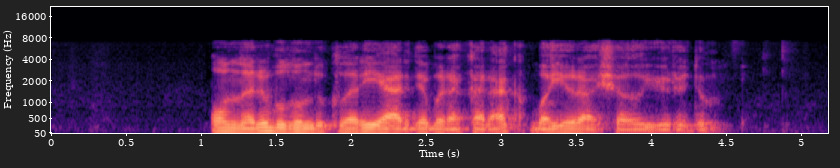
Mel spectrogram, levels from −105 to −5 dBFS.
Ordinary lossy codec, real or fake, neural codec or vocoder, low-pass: Opus, 64 kbps; fake; codec, 16 kHz, 4 kbps, FunCodec, trained on Chinese and English, 50 frames a second; 7.2 kHz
